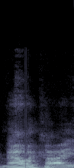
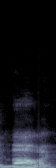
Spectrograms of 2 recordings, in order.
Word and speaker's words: Malachi: send my Malik messenger Malachi is mispronounced it's Malik it means messenger messenger and he shall prepare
